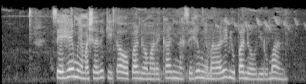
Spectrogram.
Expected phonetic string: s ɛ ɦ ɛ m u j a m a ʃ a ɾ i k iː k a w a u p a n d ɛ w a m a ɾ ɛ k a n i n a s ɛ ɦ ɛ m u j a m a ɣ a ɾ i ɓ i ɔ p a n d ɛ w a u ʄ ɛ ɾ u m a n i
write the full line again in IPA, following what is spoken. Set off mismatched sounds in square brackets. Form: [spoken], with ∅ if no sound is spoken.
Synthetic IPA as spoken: s ɛ ɦ ɛ m u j a m a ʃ a ɾ i k iː k a w a u p a n d ɛ w a m a ɾ ɛ k a n i n a s ɛ ɦ ɛ m u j a m a ɣ a ɾ i ɓ i [u] p a n d ɛ w a u ʄ ɛ ɾ u m a n i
